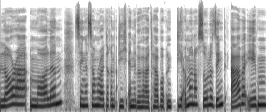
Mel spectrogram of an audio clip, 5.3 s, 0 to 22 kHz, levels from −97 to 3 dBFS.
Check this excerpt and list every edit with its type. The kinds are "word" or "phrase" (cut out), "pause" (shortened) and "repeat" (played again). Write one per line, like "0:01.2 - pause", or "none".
0:02.3 - phrase
0:02.7 - phrase
0:03.7 - word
